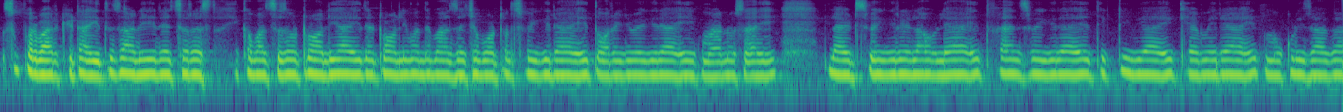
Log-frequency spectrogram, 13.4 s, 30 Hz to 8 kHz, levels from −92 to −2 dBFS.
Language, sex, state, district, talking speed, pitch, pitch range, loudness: Marathi, female, Maharashtra, Solapur, 175 wpm, 200 Hz, 195-205 Hz, -22 LUFS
